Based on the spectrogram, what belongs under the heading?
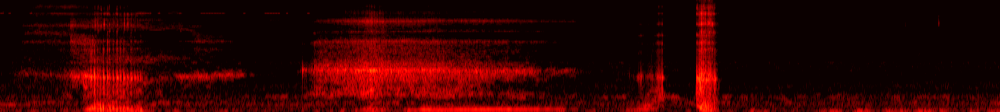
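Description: Loud, irregular snoring with a strained snort and gasp, fitting obstructive sleep apnea.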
